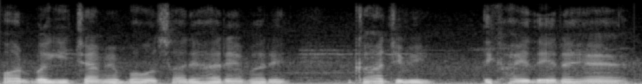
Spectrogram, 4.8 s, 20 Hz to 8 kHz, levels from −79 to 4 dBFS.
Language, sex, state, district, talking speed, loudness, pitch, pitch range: Hindi, male, Jharkhand, Ranchi, 160 wpm, -16 LUFS, 120 Hz, 115-125 Hz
